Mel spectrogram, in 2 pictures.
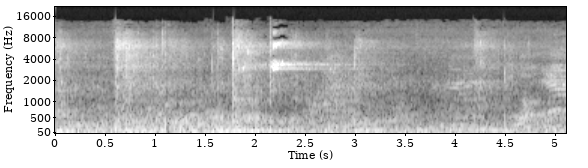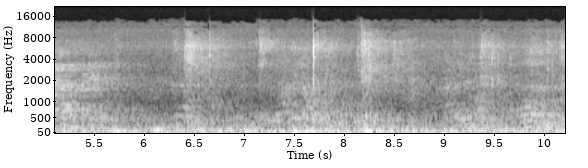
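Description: Badminton rally on an indoor court: sharp racket strikes on the shuttlecock every second or two, echoing in a large gymnasium hall, with voices in the background.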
